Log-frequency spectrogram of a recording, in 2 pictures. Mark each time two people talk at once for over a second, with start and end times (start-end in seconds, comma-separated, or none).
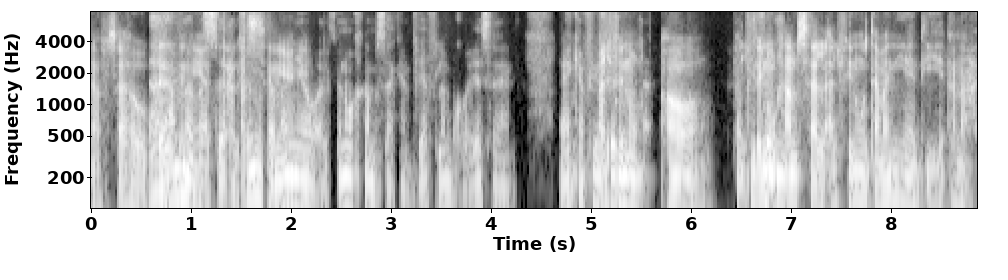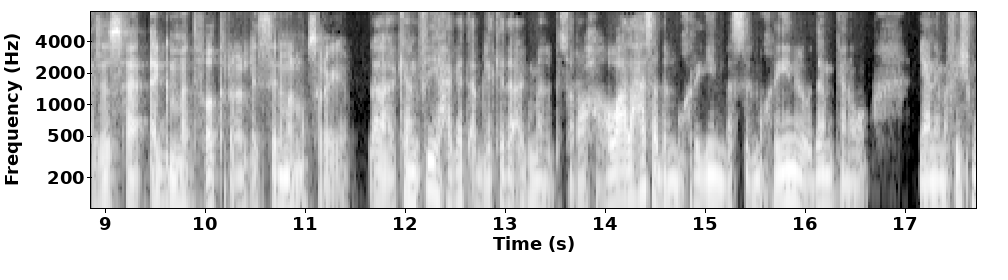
0.6-2.3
